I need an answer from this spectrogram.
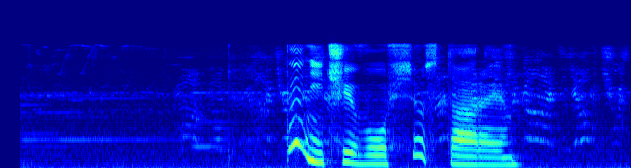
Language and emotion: Russian, sad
